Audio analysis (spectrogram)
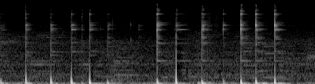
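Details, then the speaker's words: Randall RD100 tube guitar amp that came in running very hot with weak output and crackling. Tapping the bench sets off a thin, glassy acoustic rattle from the worn quad of power valves, a sign they are in poor condition. "now you can just hear here acoustically that these are very rattly valves"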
